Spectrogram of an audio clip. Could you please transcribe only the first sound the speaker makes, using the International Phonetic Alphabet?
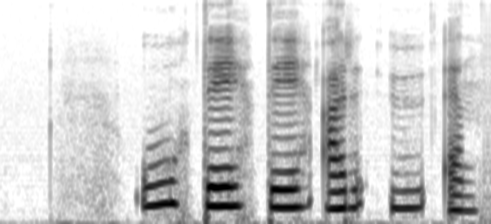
uː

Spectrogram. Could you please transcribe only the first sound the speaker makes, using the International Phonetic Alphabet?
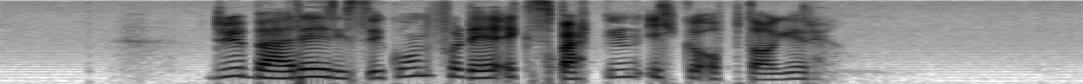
d̪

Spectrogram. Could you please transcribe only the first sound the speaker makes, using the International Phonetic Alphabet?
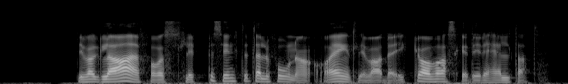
d̪̥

